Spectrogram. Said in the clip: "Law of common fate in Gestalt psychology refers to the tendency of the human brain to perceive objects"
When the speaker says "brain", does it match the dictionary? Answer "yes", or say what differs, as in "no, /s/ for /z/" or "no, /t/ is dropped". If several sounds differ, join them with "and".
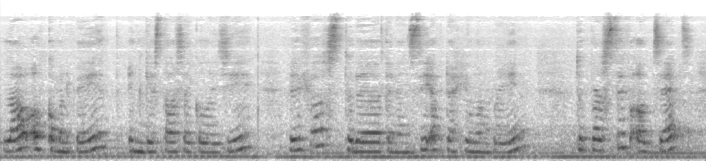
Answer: no, /ɹ/ is dropped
